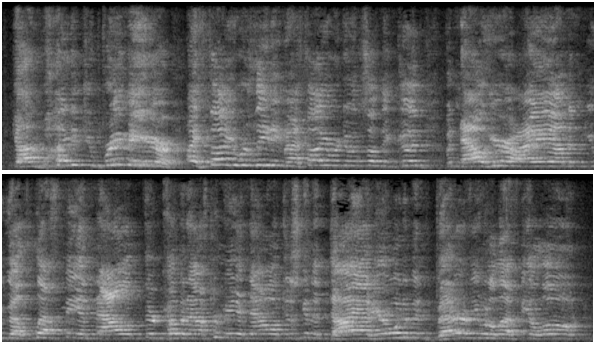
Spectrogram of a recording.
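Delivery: a frightened believer begging God; panicked prayer. Acted. Believer crying out to God, high desperate plea.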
